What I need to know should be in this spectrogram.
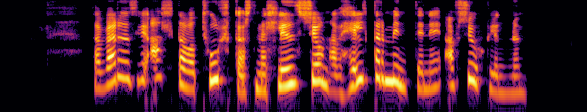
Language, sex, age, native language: Icelandic, female, 40-49, Icelandic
